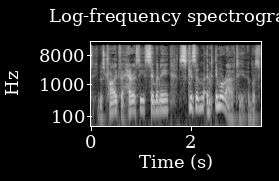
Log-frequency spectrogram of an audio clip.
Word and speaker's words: simony: Hang on, what's himony? Himony, himony, himony who? – Heresy. Did I say himony? – I thought you said himony. – No, I shouldn't have. Simony. I said simony, which is lent.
